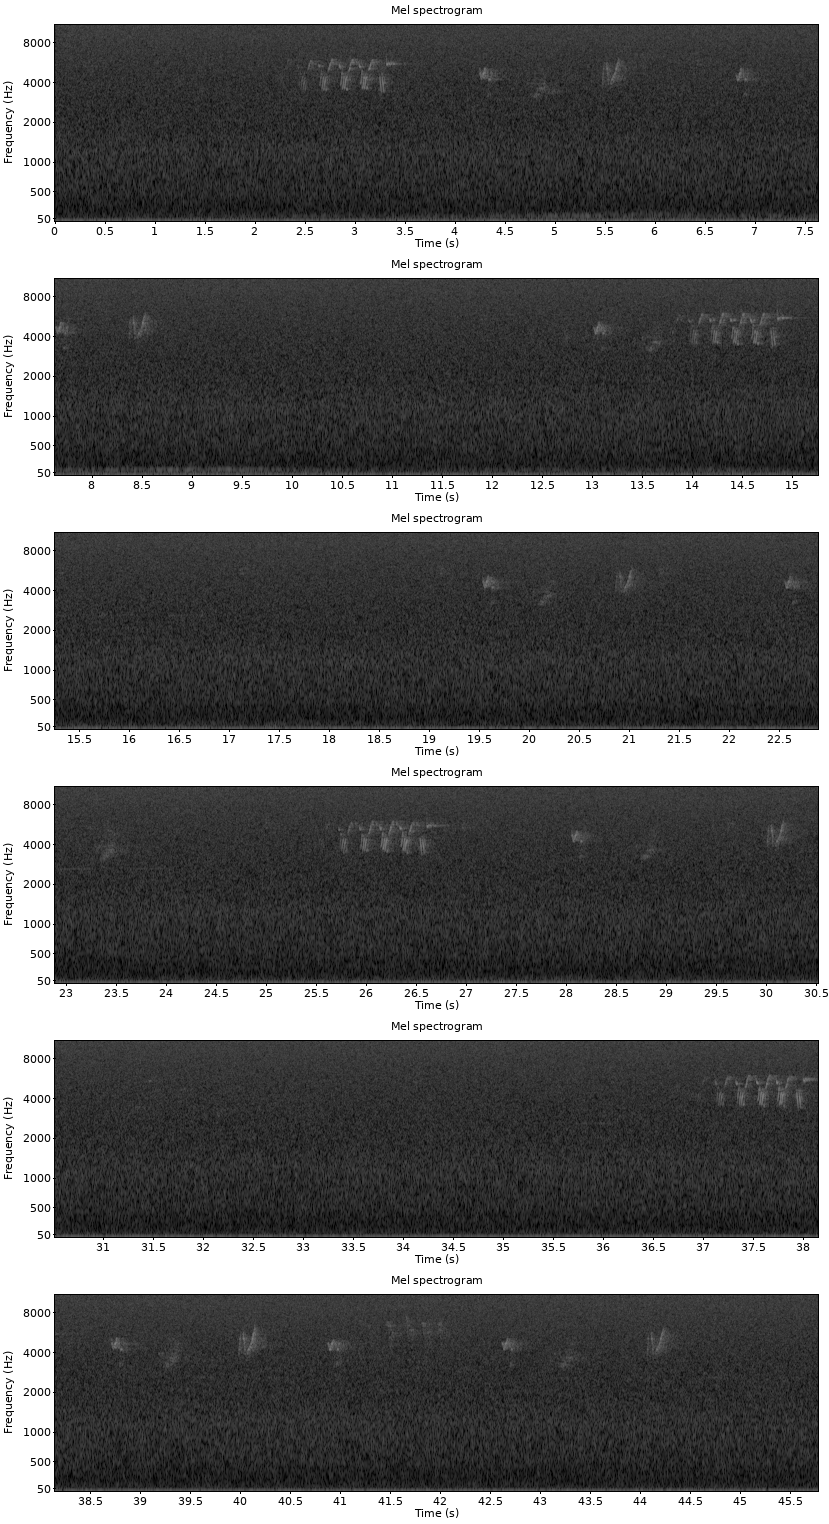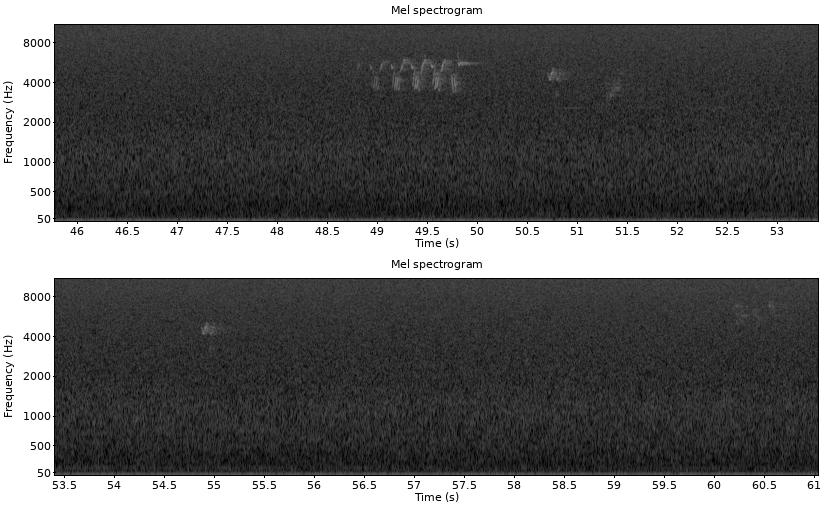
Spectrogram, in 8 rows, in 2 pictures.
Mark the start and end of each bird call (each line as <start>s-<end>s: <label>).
2.1s-3.9s: MacGillivray's Warbler (Geothlypis tolmiei)
3.5s-9.7s: Dusky Flycatcher (Empidonax oberholseri)
12.6s-13.8s: Dusky Flycatcher (Empidonax oberholseri)
13.4s-15.5s: MacGillivray's Warbler (Geothlypis tolmiei)
13.8s-17.6s: Red-breasted Nuthatch (Sitta canadensis)
18.3s-24.1s: Dusky Flycatcher (Empidonax oberholseri)
25.2s-27.0s: MacGillivray's Warbler (Geothlypis tolmiei)
27.4s-30.7s: Dusky Flycatcher (Empidonax oberholseri)
36.5s-38.6s: MacGillivray's Warbler (Geothlypis tolmiei)
38.4s-44.9s: Dusky Flycatcher (Empidonax oberholseri)
48.5s-50.1s: MacGillivray's Warbler (Geothlypis tolmiei)
50.6s-51.6s: Dusky Flycatcher (Empidonax oberholseri)
54.5s-55.5s: Dusky Flycatcher (Empidonax oberholseri)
